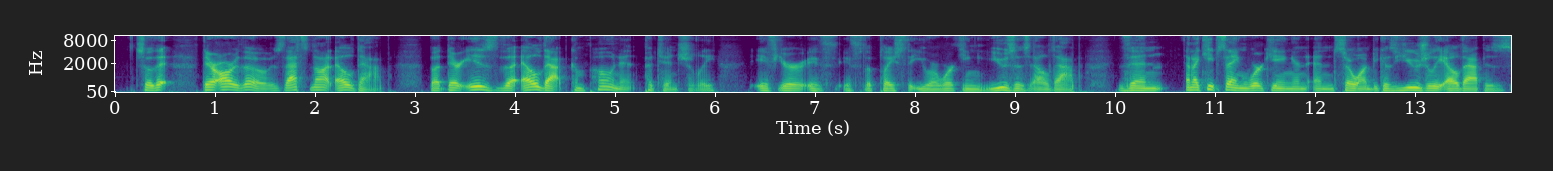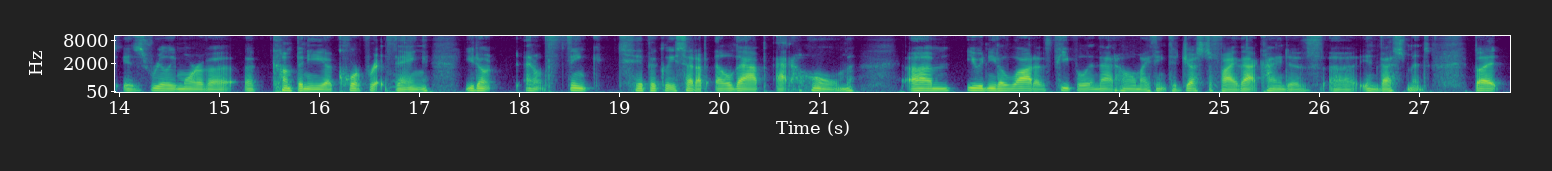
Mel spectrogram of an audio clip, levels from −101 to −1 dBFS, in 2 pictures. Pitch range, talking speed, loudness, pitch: 100-120 Hz, 180 wpm, -23 LUFS, 110 Hz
